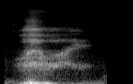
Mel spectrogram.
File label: someone whispering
